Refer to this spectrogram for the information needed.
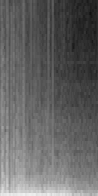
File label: angle angry; Stake Fortune Fighters; XBOX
